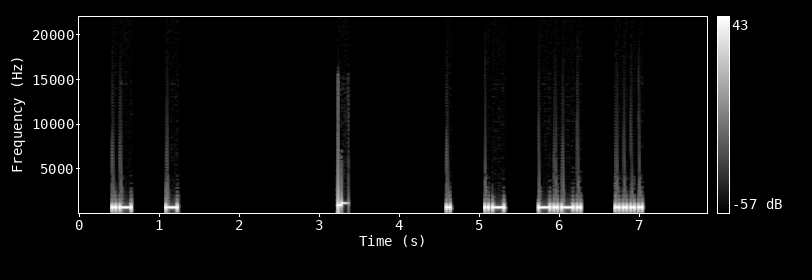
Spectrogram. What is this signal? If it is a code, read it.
Morse code, heard as a keyed tone, about 25 wpm, spaced as for 14 wpm, 700 Hz. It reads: AT EACH
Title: 3x Character Spacing - Top 100 Words - 25wpm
